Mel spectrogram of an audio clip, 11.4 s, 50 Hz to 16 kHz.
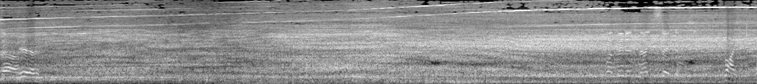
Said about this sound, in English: taxiing out for the 100th flight of the MB-339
